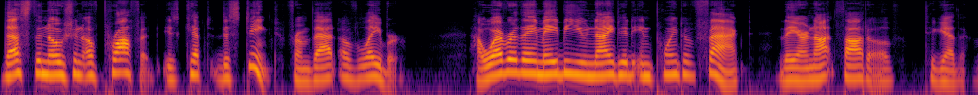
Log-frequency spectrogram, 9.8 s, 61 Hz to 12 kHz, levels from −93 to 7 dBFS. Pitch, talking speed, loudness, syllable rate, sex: 170 Hz, 165 wpm, -20 LUFS, 4.6 syllables/s, male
